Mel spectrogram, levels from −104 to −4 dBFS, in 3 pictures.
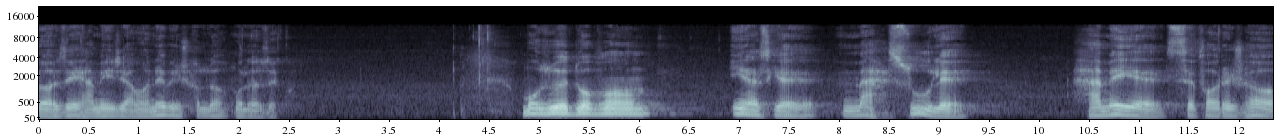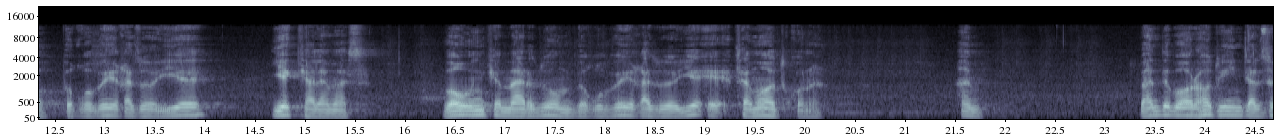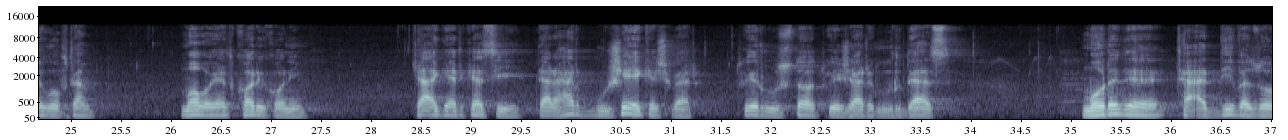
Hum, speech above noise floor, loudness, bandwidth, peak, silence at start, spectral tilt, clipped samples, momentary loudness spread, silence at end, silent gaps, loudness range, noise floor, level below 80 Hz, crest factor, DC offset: none; 31 dB; -37 LUFS; 12 kHz; -16 dBFS; 0 s; -5 dB/octave; under 0.1%; 14 LU; 0 s; none; 9 LU; -68 dBFS; -72 dBFS; 22 dB; under 0.1%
